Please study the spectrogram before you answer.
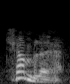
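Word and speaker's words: Cholmondeley: Chumley. That name spelled C H O L Ch M O N Man D E D L E Y Char Manderlay.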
